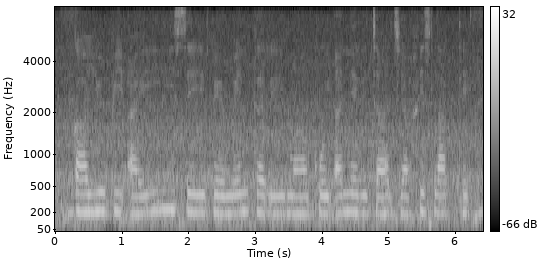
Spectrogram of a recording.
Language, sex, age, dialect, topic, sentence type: Chhattisgarhi, female, 25-30, Central, banking, question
